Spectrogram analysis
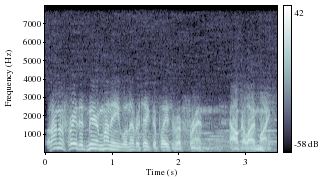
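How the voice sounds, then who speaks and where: An actor playing a shrewd, hard-boiled insurance investigator in a 1950s radio drama, crisp and probing. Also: male voice, fairly high pitch, wildly swooping pitch, fast, muffled recording. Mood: wry, wistful. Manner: crisp, probing, matter-of-fact. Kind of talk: 1950s radio detective acting. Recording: vintage 1950s radio recording with music.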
